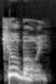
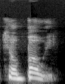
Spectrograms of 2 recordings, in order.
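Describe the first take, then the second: First: The stress is on the first syllable. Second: The stress is on the second syllable. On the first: The speaker calls it right. "it's pronounced Kilbowie" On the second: The speaker calls it wrong. "not Kilbowie"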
